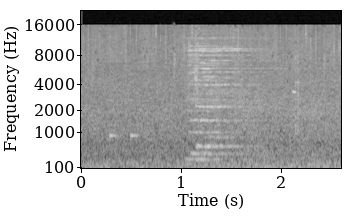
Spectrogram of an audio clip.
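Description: A short bright jingle chimes.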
